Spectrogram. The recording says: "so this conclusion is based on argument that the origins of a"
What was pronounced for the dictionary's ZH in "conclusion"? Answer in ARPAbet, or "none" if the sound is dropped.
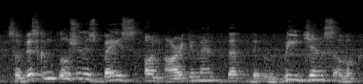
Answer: SH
